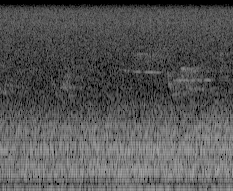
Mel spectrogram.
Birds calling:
Red-eyed Vireo (Vireo olivaceus), Black-capped Chickadee (Poecile atricapillus)

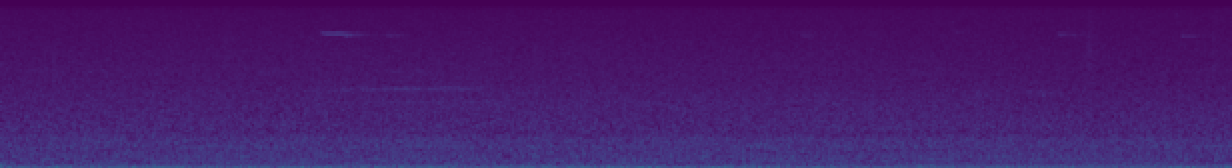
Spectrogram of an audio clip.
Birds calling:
unidentified bird

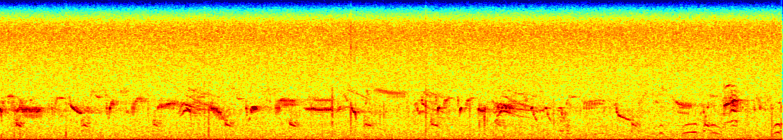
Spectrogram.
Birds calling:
Eurasian Skylark (Alauda arvensis), Hawaii Amakihi (Chlorodrepanis virens), Erckel's Francolin (Pternistis erckelii)

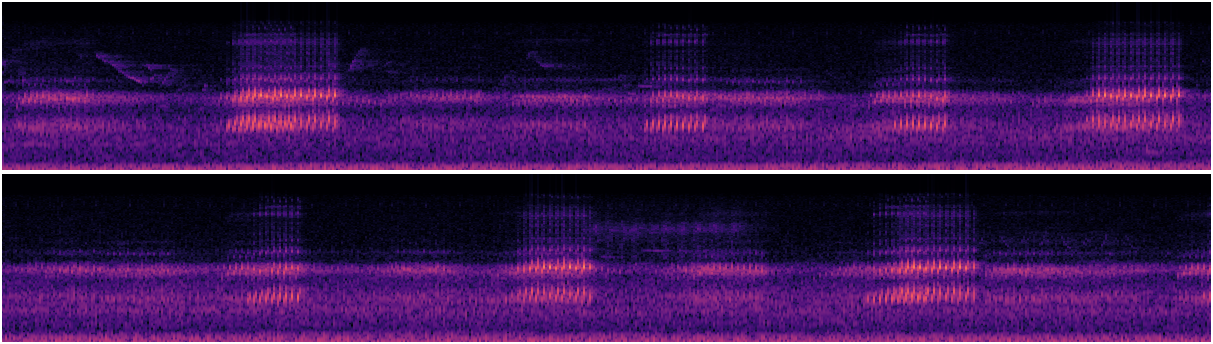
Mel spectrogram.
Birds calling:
Gray Catbird (Dumetella carolinensis), Common Yellowthroat (Geothlypis trichas)

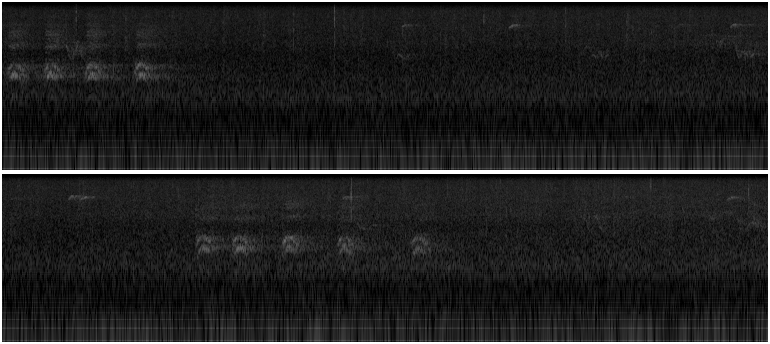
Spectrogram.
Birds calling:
American Crow (Corvus brachyrhynchos), Black-capped Chickadee (Poecile atricapillus), Red-eyed Vireo (Vireo olivaceus)

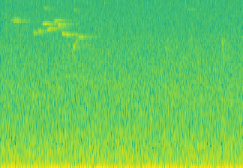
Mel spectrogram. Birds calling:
Brown Creeper (Certhia americana)

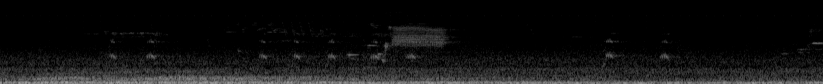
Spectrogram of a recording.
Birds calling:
Red-winged Blackbird (Agelaius phoeniceus), Wood Duck (Aix sponsa)

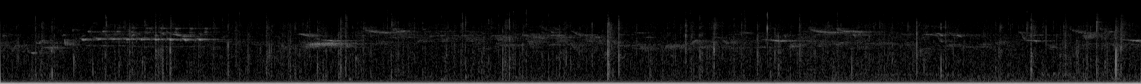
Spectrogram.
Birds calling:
Warbling White-eye (Zosterops japonicus), Apapane (Himatione sanguinea), Omao (Myadestes obscurus)

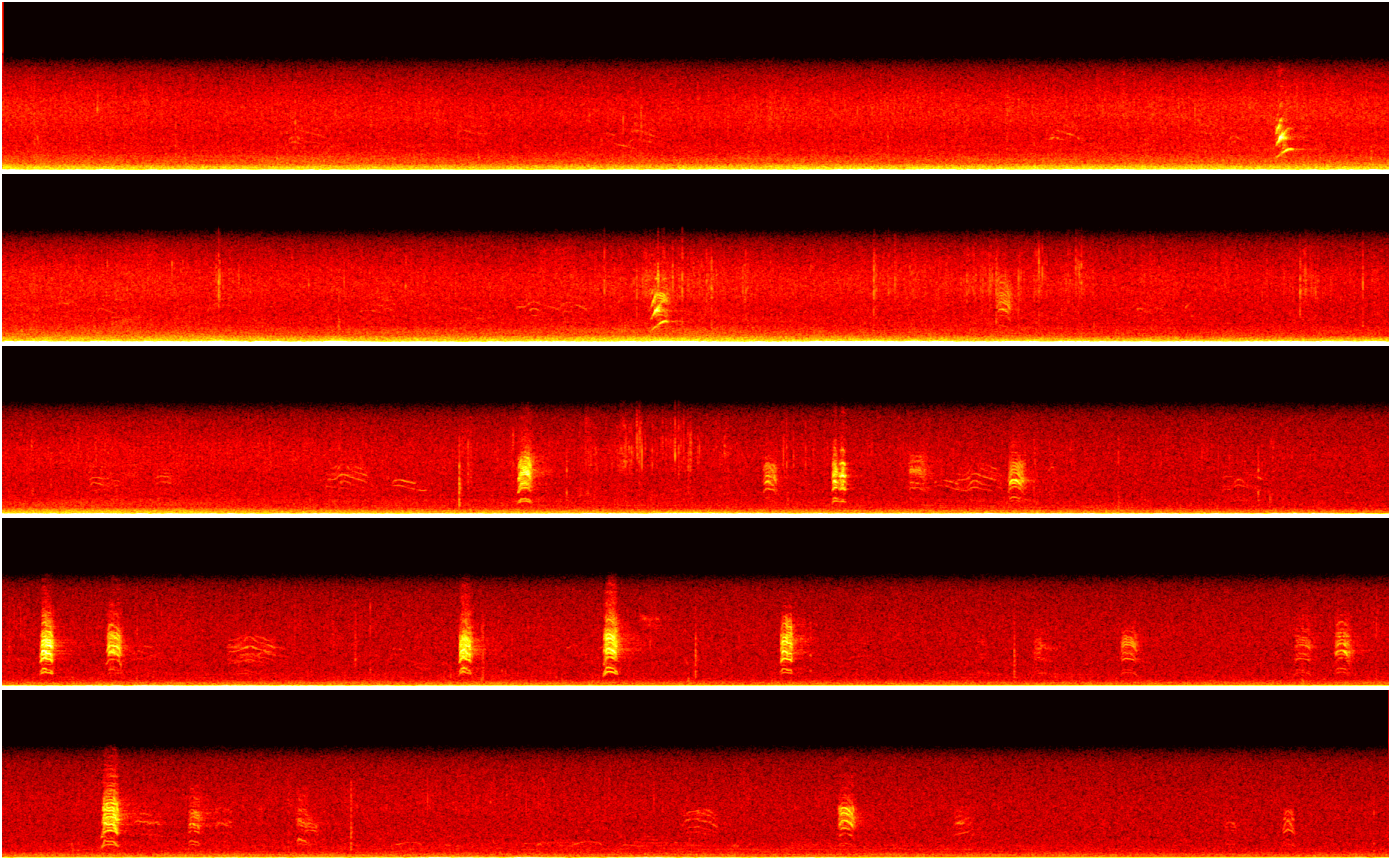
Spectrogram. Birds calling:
California Quail (Callipepla californica), Hawaii Amakihi (Chlorodrepanis virens)

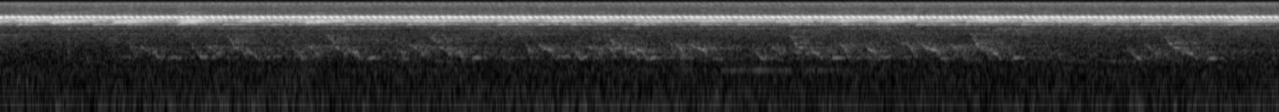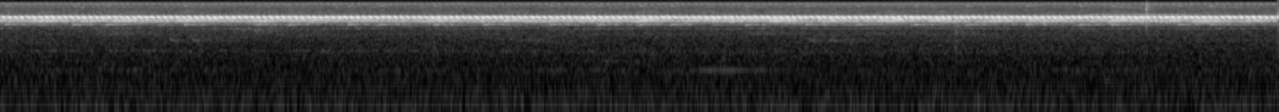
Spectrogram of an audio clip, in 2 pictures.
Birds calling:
Gray-fronted Dove (Leptotila rufaxilla), Thrush-like Wren (Campylorhynchus turdinus), Great Antshrike (Taraba major)

